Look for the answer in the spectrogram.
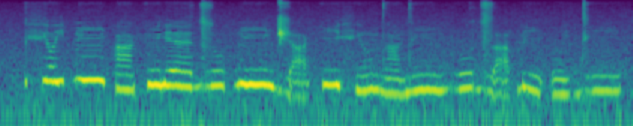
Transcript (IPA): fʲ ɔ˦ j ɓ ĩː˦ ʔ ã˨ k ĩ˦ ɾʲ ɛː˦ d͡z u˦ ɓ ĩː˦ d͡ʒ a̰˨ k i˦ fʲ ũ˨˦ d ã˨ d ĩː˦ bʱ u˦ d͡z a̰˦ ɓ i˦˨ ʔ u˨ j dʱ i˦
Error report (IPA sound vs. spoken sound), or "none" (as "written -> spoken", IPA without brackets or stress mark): none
